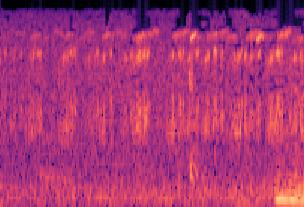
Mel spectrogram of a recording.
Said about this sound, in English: Crickets are getting on my nerves.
